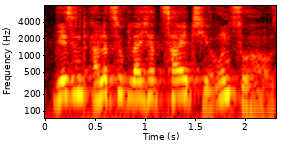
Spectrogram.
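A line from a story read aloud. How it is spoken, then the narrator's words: Plain. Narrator (German): sagte Babette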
